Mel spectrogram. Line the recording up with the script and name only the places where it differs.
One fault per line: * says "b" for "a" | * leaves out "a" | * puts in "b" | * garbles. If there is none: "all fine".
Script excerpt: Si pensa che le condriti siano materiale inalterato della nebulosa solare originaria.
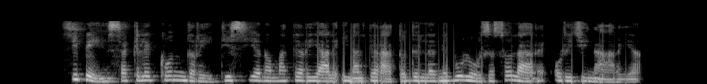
all fine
